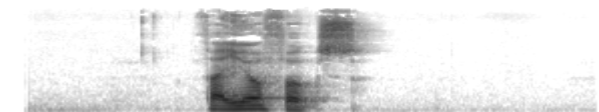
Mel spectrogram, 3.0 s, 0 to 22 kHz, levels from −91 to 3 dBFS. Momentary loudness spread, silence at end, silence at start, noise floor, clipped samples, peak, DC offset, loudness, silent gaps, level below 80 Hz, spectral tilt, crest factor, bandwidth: 8 LU; 1.2 s; 1.05 s; -69 dBFS; under 0.1%; -2 dBFS; under 0.1%; -17 LUFS; none; -60 dBFS; -4 dB/octave; 20 dB; 15.5 kHz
